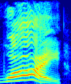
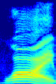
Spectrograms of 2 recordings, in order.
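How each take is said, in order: First: It is said loudly, in a yelling voice. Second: It is said in a whiny child's voice.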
